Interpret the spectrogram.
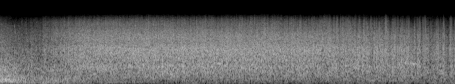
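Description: Aerial firework shell's gold trailing stars crackling densely as they fall, a steady hiss-like rain of crackle that follows the burst and eases off near the end.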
